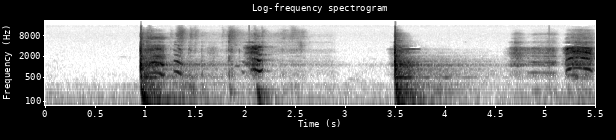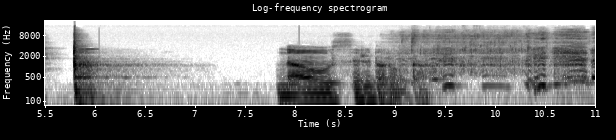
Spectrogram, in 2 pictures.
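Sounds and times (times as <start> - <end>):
heavy booming thuds: 3.5 - 4.3
breathy rush: 9.3 - 11.0.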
